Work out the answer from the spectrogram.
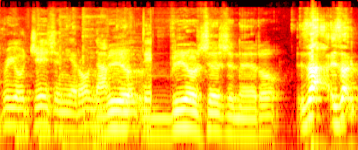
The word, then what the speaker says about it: Rio de Janeiro: from the old capital rio de janeiro that's right it's pronounced rio de janeiro not rio de janeiro get it right we're not in mexico this is portuguese not spanish this was oh i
